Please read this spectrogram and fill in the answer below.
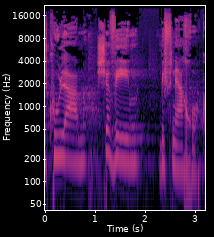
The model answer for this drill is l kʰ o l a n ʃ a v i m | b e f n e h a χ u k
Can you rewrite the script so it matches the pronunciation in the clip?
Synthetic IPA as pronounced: l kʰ u l a m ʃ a v i m | b i f n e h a χ o k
